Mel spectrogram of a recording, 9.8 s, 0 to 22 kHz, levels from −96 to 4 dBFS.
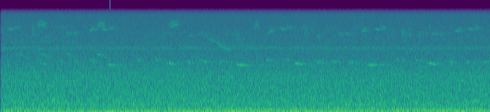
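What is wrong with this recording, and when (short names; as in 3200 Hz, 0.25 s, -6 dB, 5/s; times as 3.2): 2.19 pop -5 dBFS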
